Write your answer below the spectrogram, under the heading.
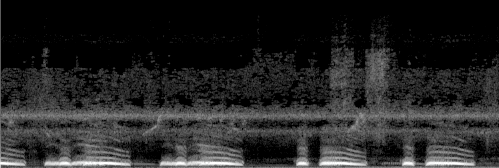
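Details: Cooing spotted dove used as a lure for males and females, 'thổ sấm đồng' style: two long slurred coos then two short-long pairs, each ending in a descending tone.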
